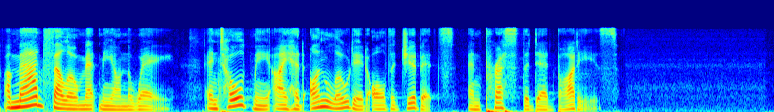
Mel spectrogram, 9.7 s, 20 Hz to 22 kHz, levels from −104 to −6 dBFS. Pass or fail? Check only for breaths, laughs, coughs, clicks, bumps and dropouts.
pass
